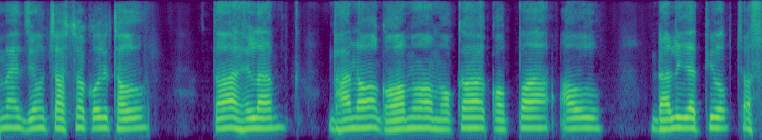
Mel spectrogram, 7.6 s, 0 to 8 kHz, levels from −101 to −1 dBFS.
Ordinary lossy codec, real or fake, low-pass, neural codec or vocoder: none; fake; none; codec, 16 kHz, 2 kbps, FreqCodec, larger model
